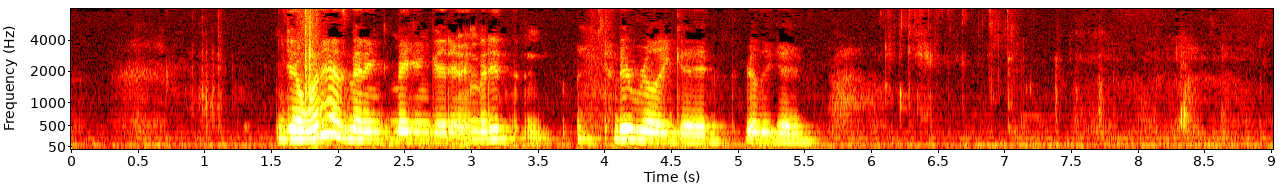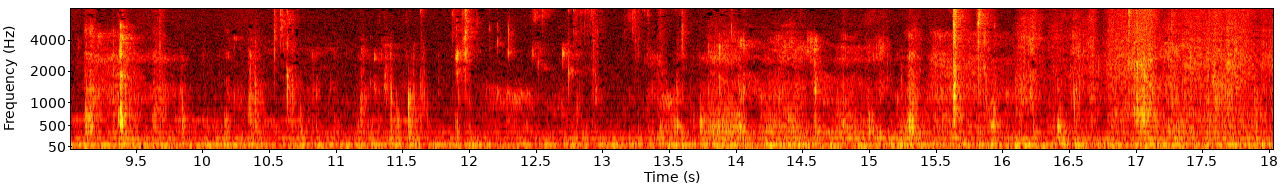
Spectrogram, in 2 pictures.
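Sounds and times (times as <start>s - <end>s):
chewing and biting food: 6.0s - 17.5s.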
